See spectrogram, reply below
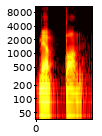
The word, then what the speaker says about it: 몇 번: I think it's because of the 몇 sound, right? – Yep. You're right. – Pronouncing the 여 there, mm-hmm. but then it needs to go to an 어 sound. 몇 번.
